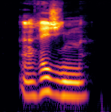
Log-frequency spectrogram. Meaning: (noun) 1. regime 2. kind of political system; regimen 3. object 4. operating mode 5. diet 6. clump of fruits on the end of a branch (in palms, bananas, etc)
- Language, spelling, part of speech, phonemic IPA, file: French, régime, noun / verb, /ʁe.ʒim/, Fr-régime.ogg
